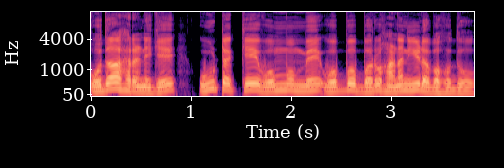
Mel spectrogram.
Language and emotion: Kannada, neutral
